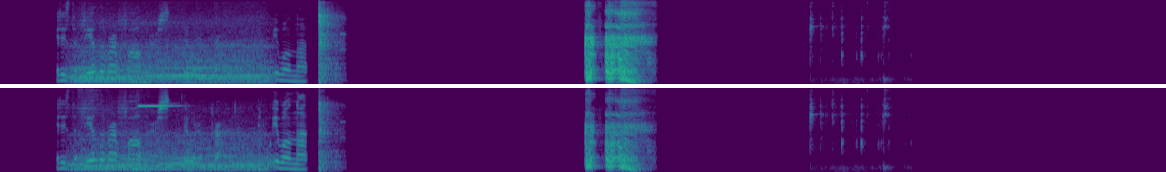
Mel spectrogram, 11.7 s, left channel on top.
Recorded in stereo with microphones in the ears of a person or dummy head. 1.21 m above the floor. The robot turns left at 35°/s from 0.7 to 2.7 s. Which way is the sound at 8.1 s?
15° right (ahead or behind).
